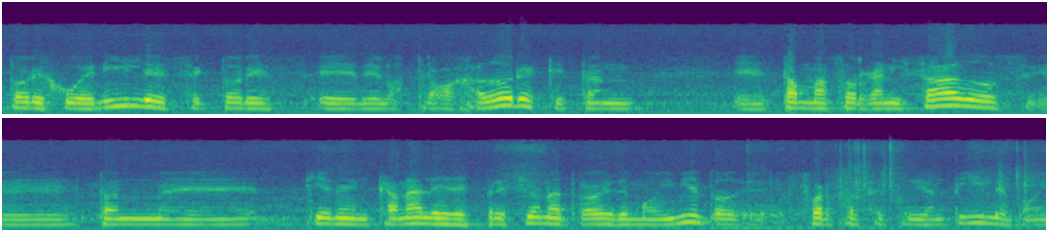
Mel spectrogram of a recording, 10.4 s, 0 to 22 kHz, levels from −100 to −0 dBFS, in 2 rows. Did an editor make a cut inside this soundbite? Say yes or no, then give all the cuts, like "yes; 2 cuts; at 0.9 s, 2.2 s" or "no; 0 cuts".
yes; 1 cut; at 1.6 s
